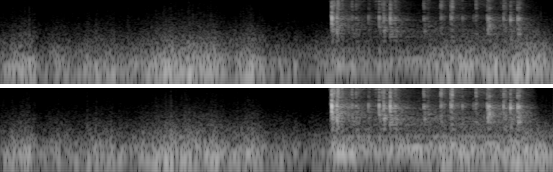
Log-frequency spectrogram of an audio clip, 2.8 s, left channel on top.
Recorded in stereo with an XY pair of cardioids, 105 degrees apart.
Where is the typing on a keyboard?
60° right.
